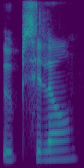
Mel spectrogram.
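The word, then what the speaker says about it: υ: we have an oopsilon it makes an oo sound so it's not like it's not quite like the English um U which would make kind of an uh sounds to make an e sound um kind of like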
